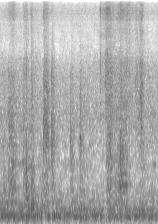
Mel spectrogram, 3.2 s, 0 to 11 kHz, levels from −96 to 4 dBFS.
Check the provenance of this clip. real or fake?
fake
